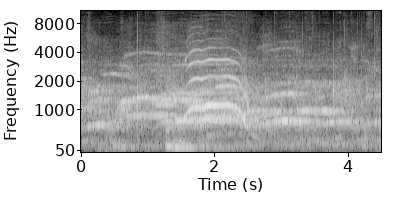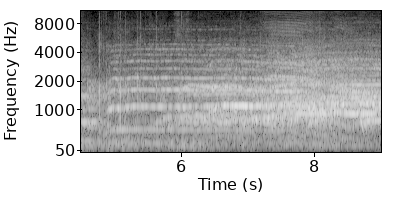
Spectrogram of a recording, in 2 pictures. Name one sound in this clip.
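A large choir sings in harmony in an echoing hall.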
